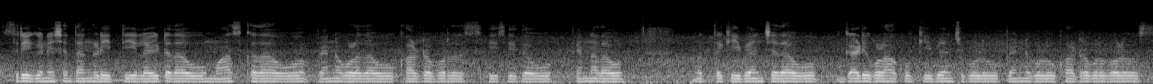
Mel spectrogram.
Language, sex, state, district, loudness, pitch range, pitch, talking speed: Kannada, male, Karnataka, Belgaum, -16 LUFS, 130-140 Hz, 135 Hz, 140 wpm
